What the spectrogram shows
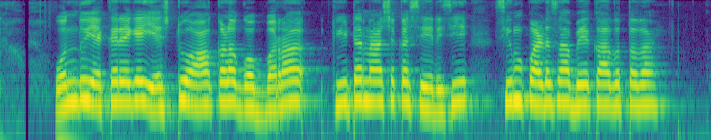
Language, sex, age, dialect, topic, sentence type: Kannada, male, 31-35, Northeastern, agriculture, question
